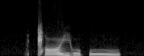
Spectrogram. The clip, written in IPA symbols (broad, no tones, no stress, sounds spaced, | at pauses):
ǁ ɒ j u ʔ u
